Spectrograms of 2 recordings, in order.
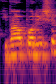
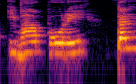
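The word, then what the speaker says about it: evaporation: जैसे हमारा हो सकता है इवापोरेशन, आप लोगों ने बहुत ही सुना होगा इवापोरेशन, वाष्पीकरण, इवापोरेटन नहीं, इवापोरेशन, क्योंकि टी के बाद 2 वॉवेल है।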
